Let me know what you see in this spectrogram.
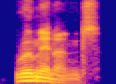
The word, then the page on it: ruminant: British English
